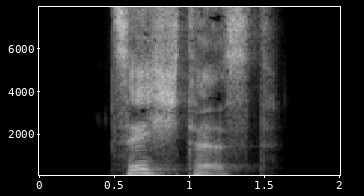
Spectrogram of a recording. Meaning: inflection of zechen: 1. second-person singular preterite 2. second-person singular subjunctive II
- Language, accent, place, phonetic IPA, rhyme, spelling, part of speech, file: German, Germany, Berlin, [ˈt͡sɛçtəst], -ɛçtəst, zechtest, verb, De-zechtest.ogg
